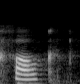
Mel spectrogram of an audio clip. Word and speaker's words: folk: again yoke folk Yol folk that's right if you put in a little L with the folk it's okay but basically it's the long o sound okay very good okay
